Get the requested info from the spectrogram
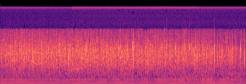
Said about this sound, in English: Amen. Let's clap for Jesus.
